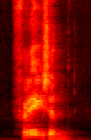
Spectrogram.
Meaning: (verb) to fear; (noun) plural of vrees
- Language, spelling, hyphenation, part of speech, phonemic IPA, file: Dutch, vrezen, vre‧zen, verb / noun, /ˈvreː.zə(n)/, Nl-vrezen.ogg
